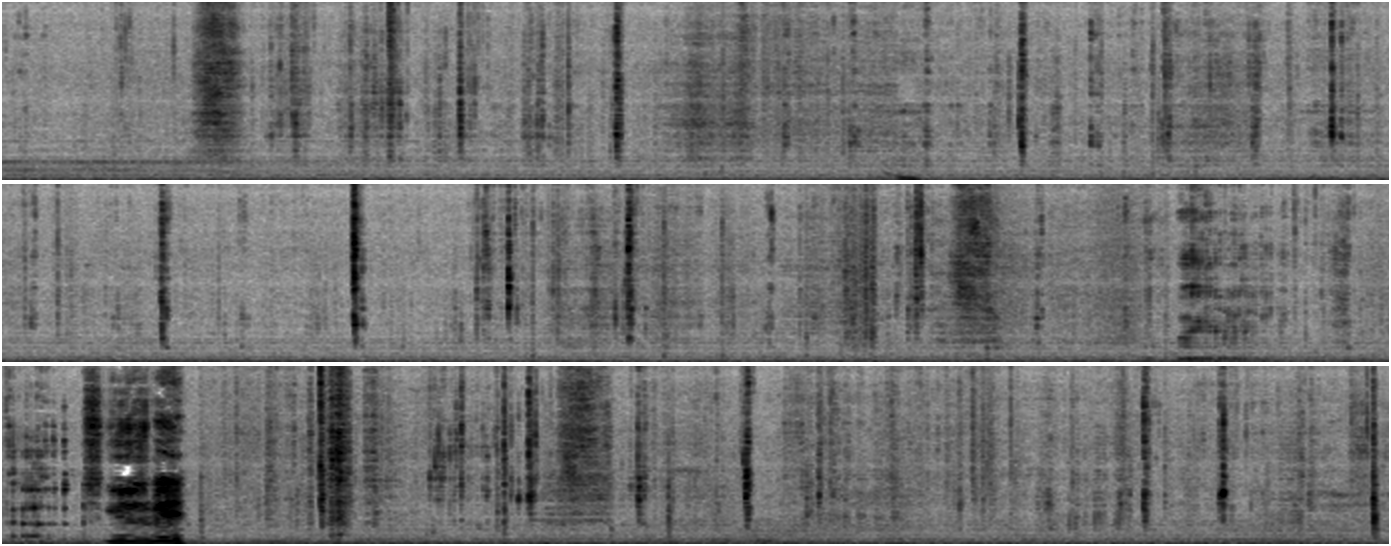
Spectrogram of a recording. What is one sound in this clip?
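A plastic fork scrapes and clicks against a foam food container.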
